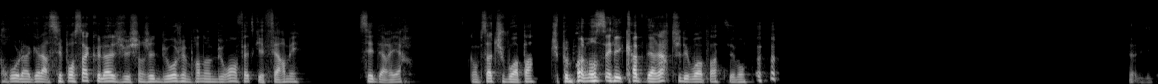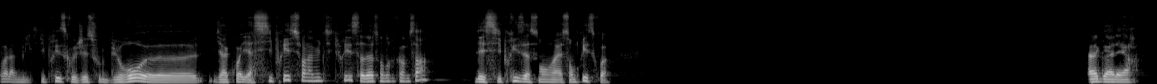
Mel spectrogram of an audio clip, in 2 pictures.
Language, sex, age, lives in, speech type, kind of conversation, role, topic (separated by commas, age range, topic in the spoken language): French, male, 35-39, France, conversation, unstructured, none, Comment les plateformes de streaming influencent-elles vos habitudes de visionnage ?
